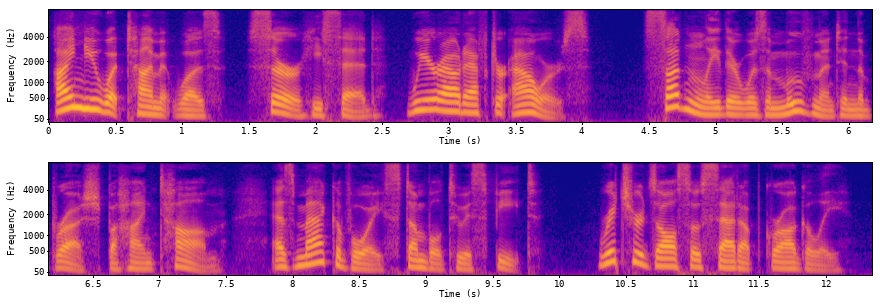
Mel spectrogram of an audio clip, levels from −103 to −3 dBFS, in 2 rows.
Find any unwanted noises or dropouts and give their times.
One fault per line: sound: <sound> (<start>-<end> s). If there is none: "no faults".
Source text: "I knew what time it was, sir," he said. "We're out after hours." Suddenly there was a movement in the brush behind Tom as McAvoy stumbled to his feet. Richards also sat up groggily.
no faults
